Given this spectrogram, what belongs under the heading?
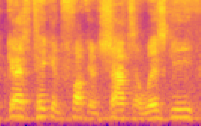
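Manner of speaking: normal talking voice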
